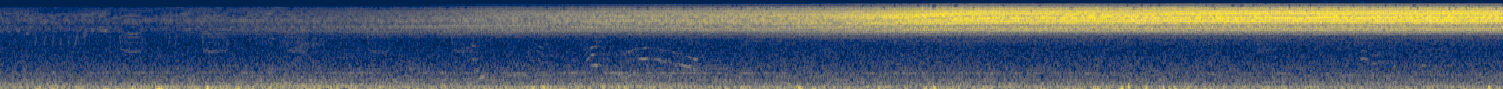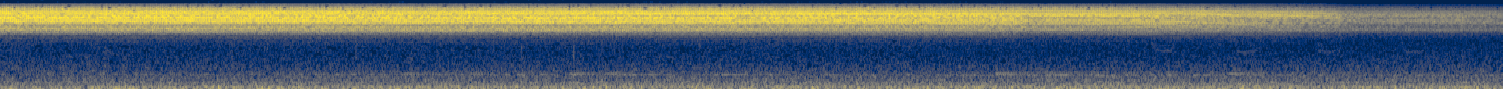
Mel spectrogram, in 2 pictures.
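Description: Cicadas singing: a loud, high, continuous buzz that swells over the first several seconds, holds steady, and dies away near the end.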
